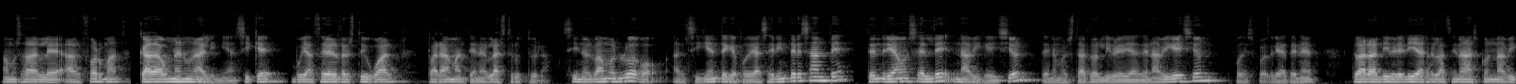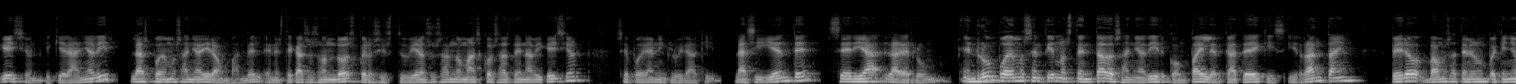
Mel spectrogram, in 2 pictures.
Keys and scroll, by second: 18.5 Tab.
